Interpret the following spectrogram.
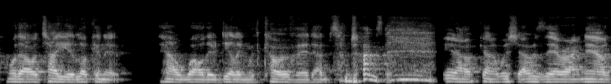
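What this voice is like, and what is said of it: Softening New Zealand accent. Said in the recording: “you can probably tell by the accent, or I think it's softening, but I grew up in New Zealand”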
